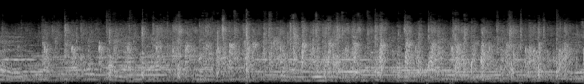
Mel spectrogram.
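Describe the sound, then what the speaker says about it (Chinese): Guests at a wedding banquet applaud with dense, steady clapping from many hands that fills the whole stretch at an even level. "让我们掌声请我们的王爸爸先行入座"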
